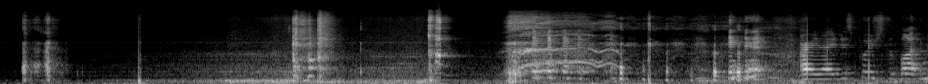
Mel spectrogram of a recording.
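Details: Voluntary fake cough from a 5.5-month-old infant at home: short, deliberate cough-like bursts mixed with babbling vocal sounds.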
